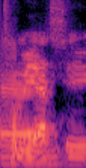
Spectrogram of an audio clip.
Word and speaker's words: Tomiyasu: Yeah, Tomiyasu.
